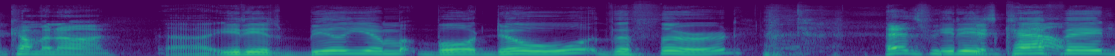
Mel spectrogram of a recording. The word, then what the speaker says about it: Bourdois: It is Billiam Bordeaux the Third. It is Café du Vie, Okay. French pronunciation, and New Orleans, not New Orleans.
